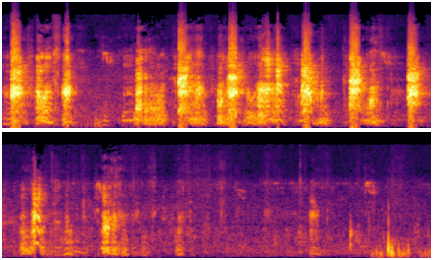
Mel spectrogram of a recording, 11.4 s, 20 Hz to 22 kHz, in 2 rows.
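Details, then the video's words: Great Dane puppies, 8.5 weeks old, from a litter of five recorded on 4 June 2014, giving a rapid run of sharp, high yelping barks, then fainter scattered yips and rustling. "Deutsche Dogge litter - F - 4.6.2014 - 8,5 weeks old"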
